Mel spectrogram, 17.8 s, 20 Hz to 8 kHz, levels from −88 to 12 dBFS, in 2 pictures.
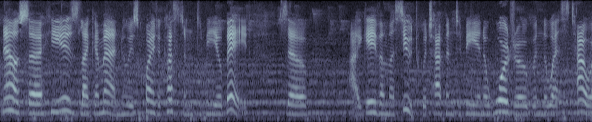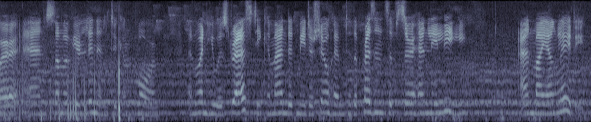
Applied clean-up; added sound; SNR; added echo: none; Insect; 15 dB; none.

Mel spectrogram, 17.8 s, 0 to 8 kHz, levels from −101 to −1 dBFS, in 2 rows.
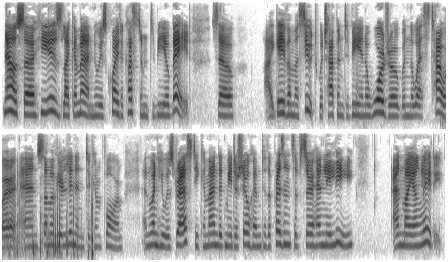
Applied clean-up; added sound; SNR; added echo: none; none; none; none.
